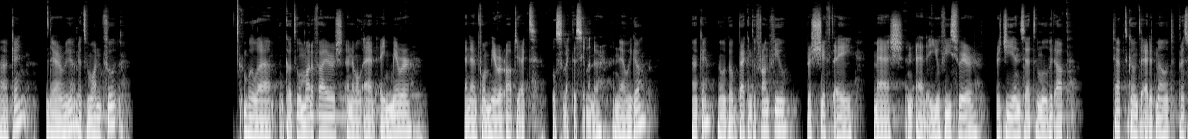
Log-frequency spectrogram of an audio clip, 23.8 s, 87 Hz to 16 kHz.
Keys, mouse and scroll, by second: 1.6 click, 1.8 Tab, 2.0 a, 2.1 s, 3.9 Tab, 4.3-6.3 shift+middle drag, 8.1-9.3 drag, 9.8 click, 10.9 click, 11.3-13.0 middle drag, 13.0-13.4 shift+scroll down 1, 13.4 middle click, 13.5 `, 15.8 shift+a, 18.6-19.8 shift+middle drag, 19.8 g, 21.6-22.2 shift+middle drag, 22.2 Tab, 23.6 1.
